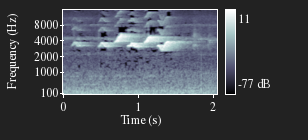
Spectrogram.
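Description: An ultramarine grosbeak sings one sweet, warbled phrase of slurred high notes lasting about a second, over a faint low hiss.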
